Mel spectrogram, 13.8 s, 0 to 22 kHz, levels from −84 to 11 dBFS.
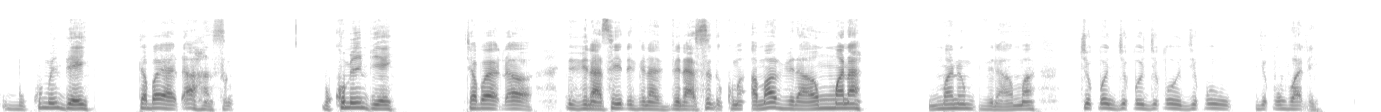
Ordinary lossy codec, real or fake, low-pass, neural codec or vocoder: none; real; 10.8 kHz; none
